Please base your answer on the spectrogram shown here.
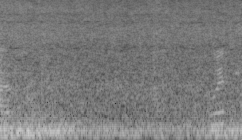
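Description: An Australian hailstorm brings a thunderstorm with a dense, steady roar of heavy rain and low rumbling thunder, loud and unbroken throughout.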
